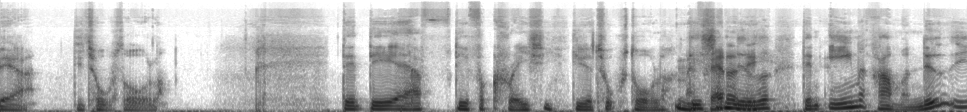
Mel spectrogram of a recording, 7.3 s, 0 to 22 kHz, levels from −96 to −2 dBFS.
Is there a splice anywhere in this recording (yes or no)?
no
